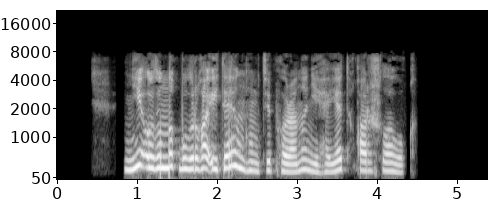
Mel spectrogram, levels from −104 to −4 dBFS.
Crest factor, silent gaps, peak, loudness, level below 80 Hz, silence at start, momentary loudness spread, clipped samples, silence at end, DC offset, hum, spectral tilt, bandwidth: 12 dB; none; -2 dBFS; -13 LUFS; -52 dBFS; 0.85 s; 8 LU; under 0.1%; 1.05 s; under 0.1%; none; -6 dB/octave; 7.8 kHz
